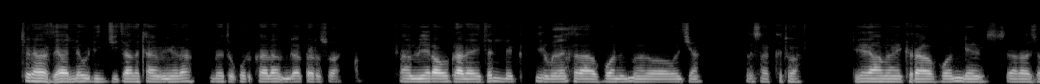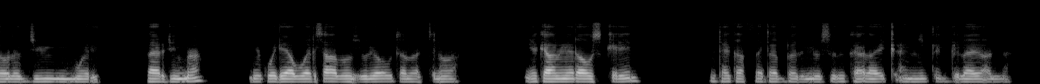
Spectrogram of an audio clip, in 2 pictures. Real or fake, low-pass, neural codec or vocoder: fake; 7.2 kHz; codec, 16 kHz, 1 kbps, FunCodec, trained on Chinese and English, 50 frames a second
